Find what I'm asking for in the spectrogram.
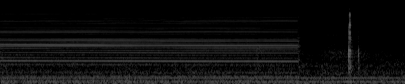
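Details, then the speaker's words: Pocket smoke machine prototype with a vape-type air pump run from a 350 mAh lithium polymer battery: a steady buzzing hum for about three seconds, then a click as it cuts out. The pump runs low-pitched and underpowered but still works. "oh now again listen for the change in tone so not nearly as powerful but it is still working"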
